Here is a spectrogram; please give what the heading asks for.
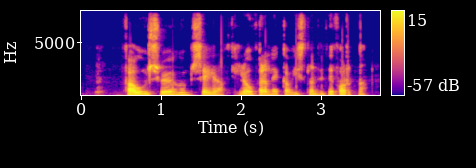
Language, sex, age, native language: Icelandic, male, 40-49, Icelandic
